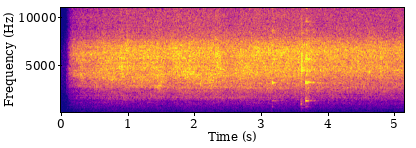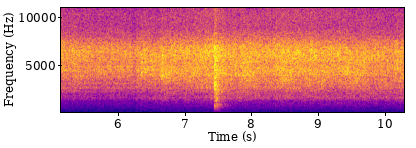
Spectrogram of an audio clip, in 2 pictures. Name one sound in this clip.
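A metal spoon scrapes against a pan.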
